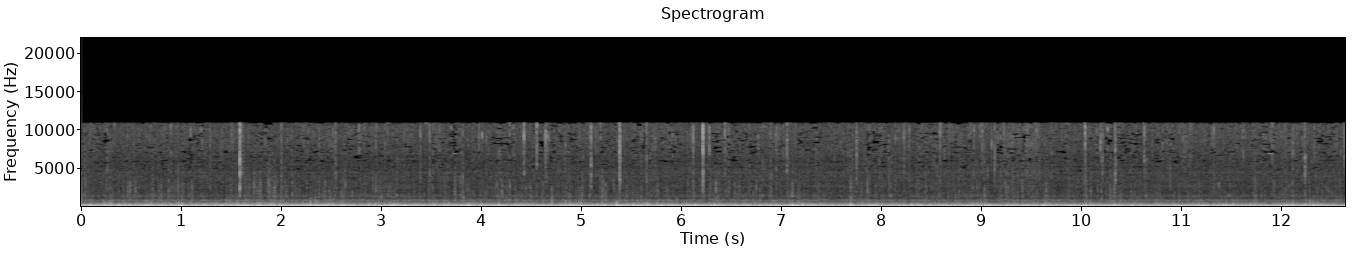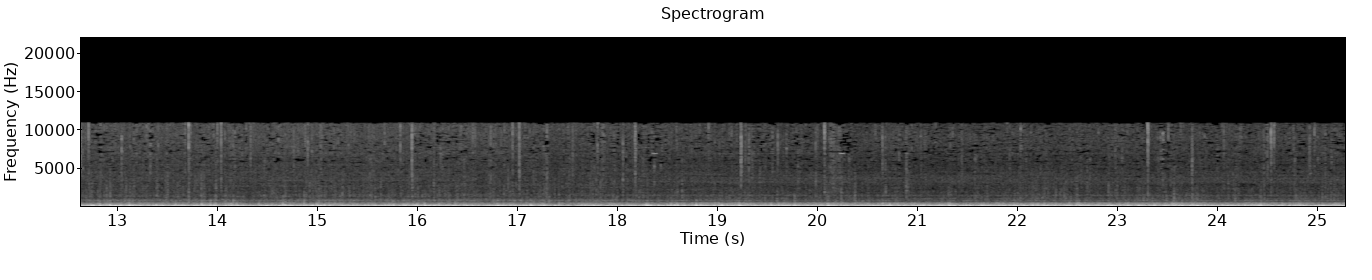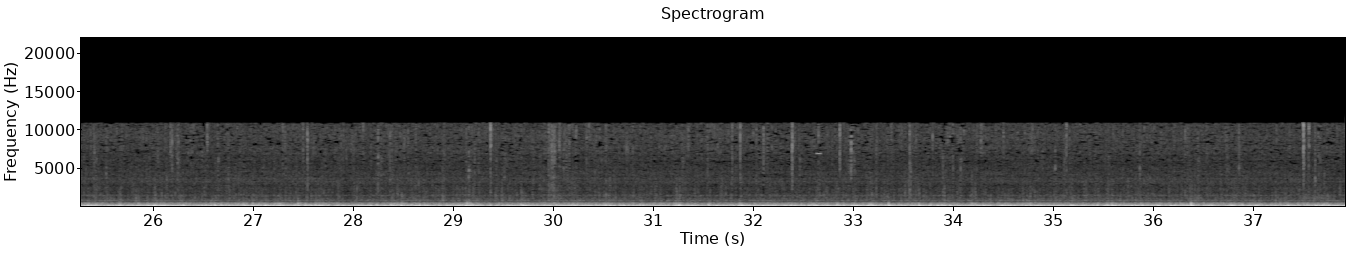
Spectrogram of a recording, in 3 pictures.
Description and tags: Content warning
Wood burning in the stove
burn, burning, fire, fire-burning, roaring, stove, wood-burning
